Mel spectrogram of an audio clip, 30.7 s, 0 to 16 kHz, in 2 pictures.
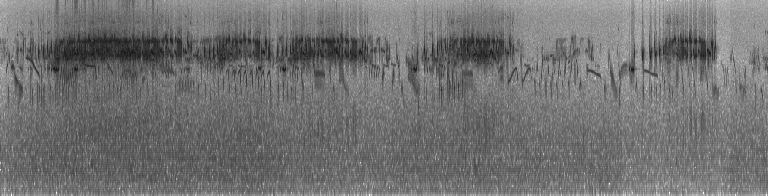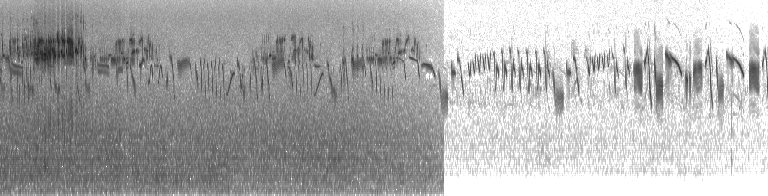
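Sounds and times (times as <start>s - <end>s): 
corn bunting singing: 0.0s - 24.3s.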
